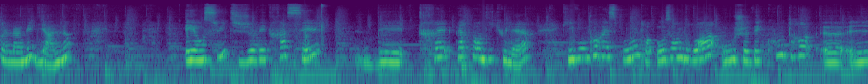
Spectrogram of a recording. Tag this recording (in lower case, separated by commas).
music, speech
